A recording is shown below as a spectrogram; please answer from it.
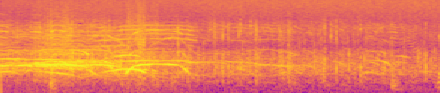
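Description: Crowd in the stands cheering and yelling, many high voices overlapping. It is loudest over the first two seconds, then dies down.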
